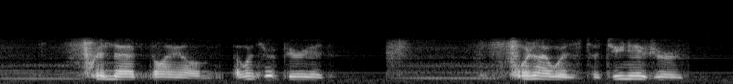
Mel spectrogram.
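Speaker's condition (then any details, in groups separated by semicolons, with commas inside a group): ALS; speech getting worse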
